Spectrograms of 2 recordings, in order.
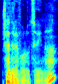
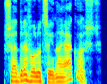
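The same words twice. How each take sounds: First: Wary echo question. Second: Appreciative. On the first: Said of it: "Zmarszczył brwi milicjant". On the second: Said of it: "powiedziałem z uznaniem". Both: Acted.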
